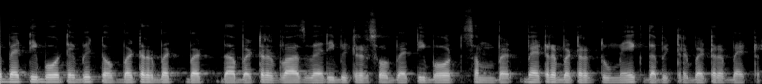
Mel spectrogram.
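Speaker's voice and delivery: careful classroom read; slow tongue twister. Shown as a demonstration. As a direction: spell out every b slowly. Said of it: "बी की repetition हो रही है".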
